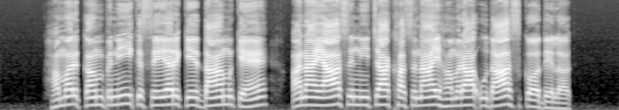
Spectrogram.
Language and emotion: Maithili, sad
